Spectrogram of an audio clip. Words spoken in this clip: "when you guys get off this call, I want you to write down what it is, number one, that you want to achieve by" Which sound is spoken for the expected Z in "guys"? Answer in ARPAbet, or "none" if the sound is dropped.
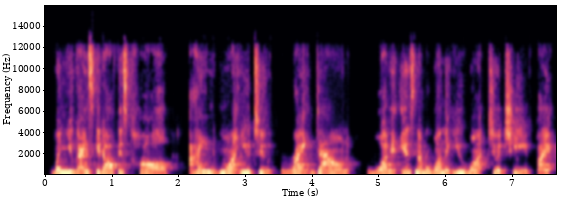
Z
